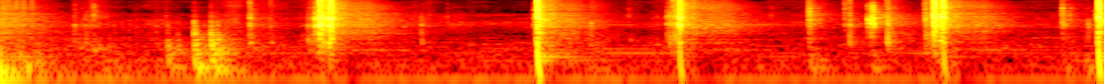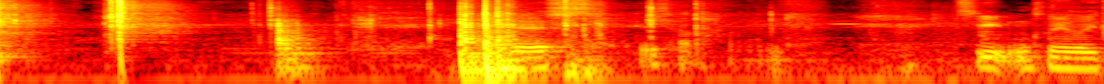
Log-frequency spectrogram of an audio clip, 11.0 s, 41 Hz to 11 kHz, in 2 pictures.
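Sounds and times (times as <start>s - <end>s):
toy pistol cracks: 1.5s - 6.5s.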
